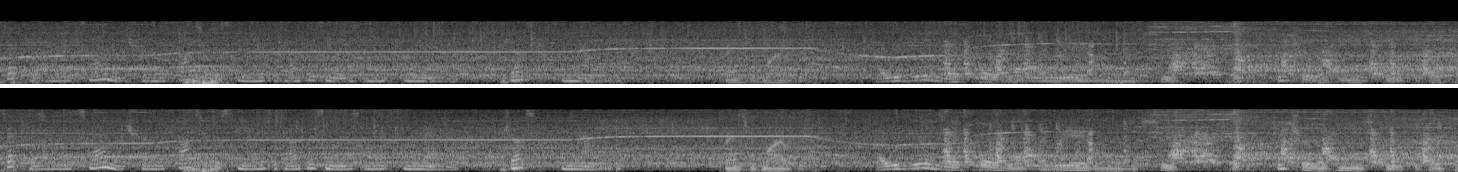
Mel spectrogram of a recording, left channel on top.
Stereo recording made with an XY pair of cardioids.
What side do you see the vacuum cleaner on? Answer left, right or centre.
centre.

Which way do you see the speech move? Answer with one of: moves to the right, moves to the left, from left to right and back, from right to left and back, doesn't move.
doesn't move.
